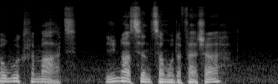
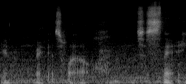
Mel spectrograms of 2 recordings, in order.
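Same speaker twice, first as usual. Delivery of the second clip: whisper; 10 semitones lower, 9 dB quieter than usual. Pretend. Sneaking mission.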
